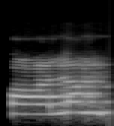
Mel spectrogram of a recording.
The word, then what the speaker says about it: column: पर COLUM N, तो इसको क्या पढ़ेंगे, कॉलम पढ़ेंगे। यहाँ पर जो N है ये Column.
